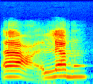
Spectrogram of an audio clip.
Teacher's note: حمزہ short ہوگا اور بہت شارپ ہوگا، اور عین کے پر توسط ہوگا اور عین حلق سے ہوگا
